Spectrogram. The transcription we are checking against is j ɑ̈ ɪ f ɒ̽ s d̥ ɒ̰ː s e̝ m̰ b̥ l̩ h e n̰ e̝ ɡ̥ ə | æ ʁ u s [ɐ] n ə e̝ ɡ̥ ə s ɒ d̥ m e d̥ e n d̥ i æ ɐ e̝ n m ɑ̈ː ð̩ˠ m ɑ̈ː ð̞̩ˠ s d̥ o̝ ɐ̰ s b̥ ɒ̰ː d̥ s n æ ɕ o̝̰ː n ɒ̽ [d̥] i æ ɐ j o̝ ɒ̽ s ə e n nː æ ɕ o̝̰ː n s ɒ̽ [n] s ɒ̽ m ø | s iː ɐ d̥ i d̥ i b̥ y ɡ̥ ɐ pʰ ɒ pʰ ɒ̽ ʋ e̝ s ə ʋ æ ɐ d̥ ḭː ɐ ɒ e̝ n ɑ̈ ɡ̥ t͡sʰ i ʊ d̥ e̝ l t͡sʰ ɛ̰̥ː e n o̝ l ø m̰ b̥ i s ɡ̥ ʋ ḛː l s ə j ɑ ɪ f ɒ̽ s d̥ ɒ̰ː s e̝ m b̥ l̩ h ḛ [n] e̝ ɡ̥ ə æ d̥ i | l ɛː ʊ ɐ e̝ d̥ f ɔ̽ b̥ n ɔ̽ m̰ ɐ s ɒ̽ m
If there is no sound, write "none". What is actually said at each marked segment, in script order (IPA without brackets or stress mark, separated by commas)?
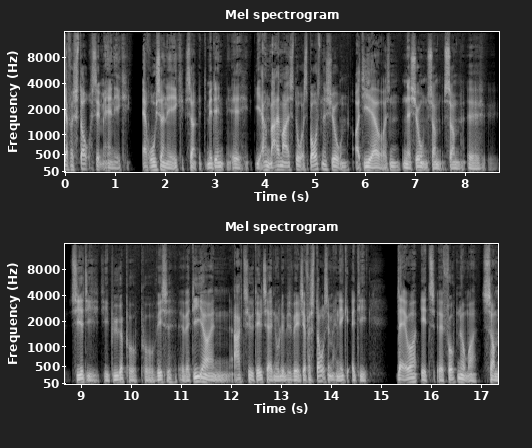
ɐ, d̥, m, n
